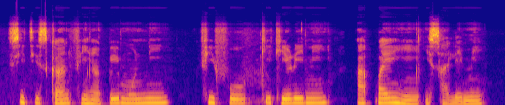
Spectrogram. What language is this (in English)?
Yoruba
